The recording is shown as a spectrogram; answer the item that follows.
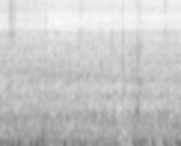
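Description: Wind buffeting the microphone: an uneven low rumble with a light hiss.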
